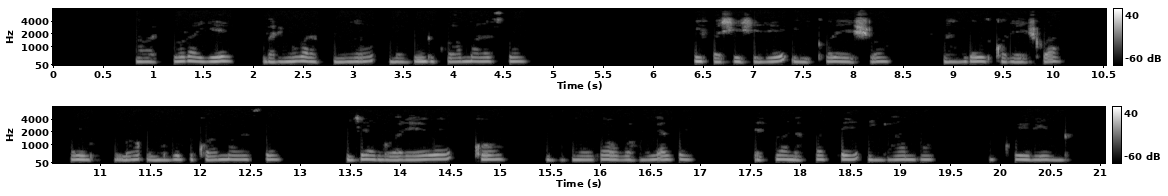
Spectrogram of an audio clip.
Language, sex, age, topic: Kinyarwanda, female, 18-24, health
